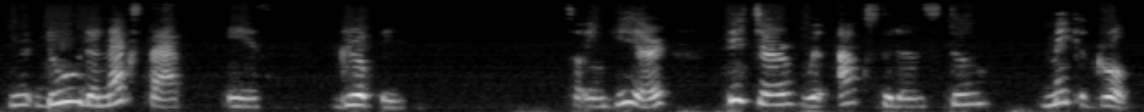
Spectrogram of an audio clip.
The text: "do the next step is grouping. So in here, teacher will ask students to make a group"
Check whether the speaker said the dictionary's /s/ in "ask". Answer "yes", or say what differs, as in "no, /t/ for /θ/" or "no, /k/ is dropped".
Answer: no, /s/ is dropped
